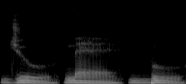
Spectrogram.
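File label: "jumebu", concatenated syllables; Affixing experiment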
